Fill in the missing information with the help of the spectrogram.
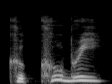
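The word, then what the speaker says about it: Kirkcudbright: and his name and style being the honorable Kirk Kudbright Eanover Major Bank Sellers Viccount Berkeley of Chanderlay Castle Warwickshshire pronounced Cubri Thin Landover Marshbank Sellers Viccount Barkley of Chumley Castle Warikshire.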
